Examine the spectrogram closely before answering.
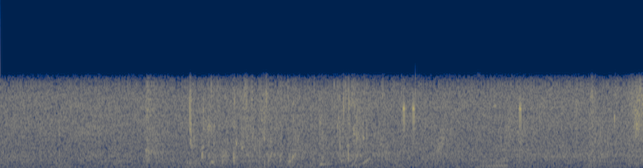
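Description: An animal splashes at the water's surface.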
